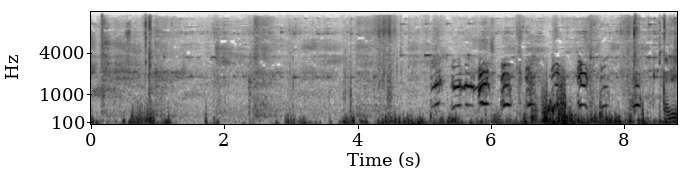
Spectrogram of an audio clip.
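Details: Beagles, red and blue tick and lemon-white, at hare hunting practice on Crete in 2021: after rustling and footsteps, a fast run of high, ringing yelping barks with rich overtones follows in quick succession over brushy outdoor noise.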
